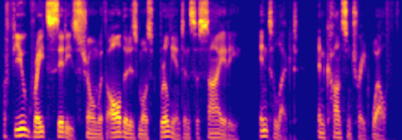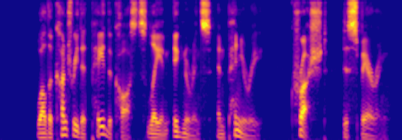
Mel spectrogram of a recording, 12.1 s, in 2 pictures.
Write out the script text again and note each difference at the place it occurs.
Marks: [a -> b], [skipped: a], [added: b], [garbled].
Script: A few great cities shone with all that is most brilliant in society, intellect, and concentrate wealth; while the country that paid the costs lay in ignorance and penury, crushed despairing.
A few great cities shone with all that is most brilliant in society, intellect, and concentrate wealth; while the country that paid the costs lay in ignorance and penury, crushed despairing.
